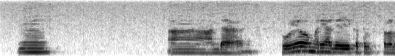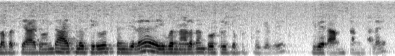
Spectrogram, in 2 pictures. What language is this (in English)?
Tamil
